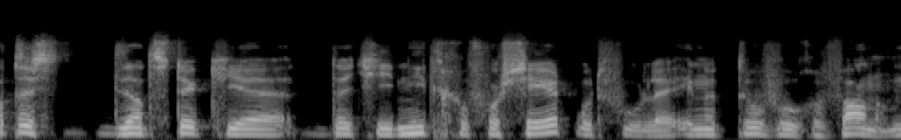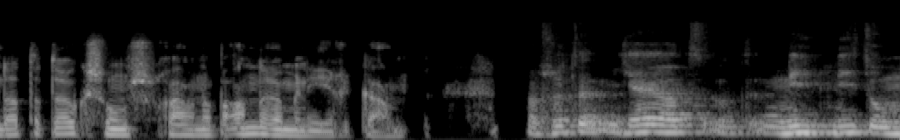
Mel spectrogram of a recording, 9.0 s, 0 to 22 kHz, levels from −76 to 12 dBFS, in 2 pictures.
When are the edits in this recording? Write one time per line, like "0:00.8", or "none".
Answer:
0:06.9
